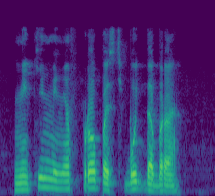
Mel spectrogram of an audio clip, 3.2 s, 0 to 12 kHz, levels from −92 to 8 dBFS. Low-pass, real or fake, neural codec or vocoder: 7.2 kHz; fake; codec, 16 kHz, 6 kbps, DAC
